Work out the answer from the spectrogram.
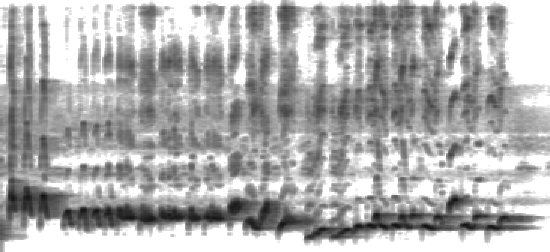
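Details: White-rumped shama singing at night: a steady stream of rapid, rolling notes roughly four per second, dipping lower midway before rising again into bright whistled phrases.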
